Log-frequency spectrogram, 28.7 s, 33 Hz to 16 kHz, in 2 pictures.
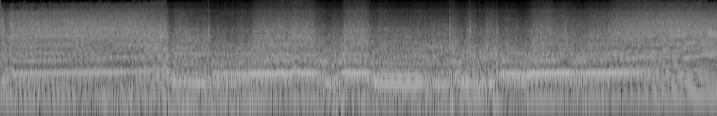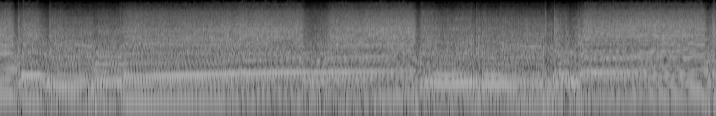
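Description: GM LS3 V8 in a Mazda Miata race car at full lap pace, heard from inside the cockpit: the engine pulls hard with its pitch climbing, then falls away sharply about three times as it lifts and downshifts for corners, with unsteady throttle through the turns in between.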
